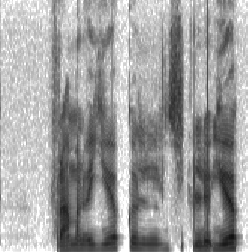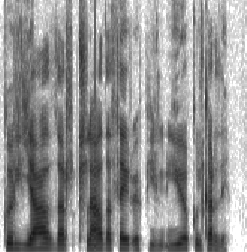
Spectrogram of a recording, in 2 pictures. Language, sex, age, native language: Icelandic, male, 18-19, Icelandic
